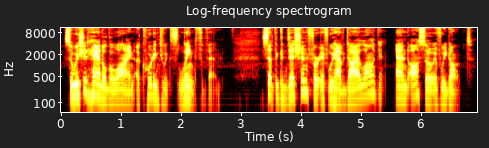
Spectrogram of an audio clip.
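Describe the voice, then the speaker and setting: A man's voice: mid-range voice, expressive, normal speed, no echo. A man narrating an instructional screencast as a tutorial host, explaining methodically step by step. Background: background music.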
